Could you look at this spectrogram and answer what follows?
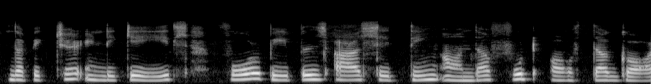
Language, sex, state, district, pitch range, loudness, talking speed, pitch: English, female, Maharashtra, Mumbai Suburban, 195-220 Hz, -16 LUFS, 120 wpm, 205 Hz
